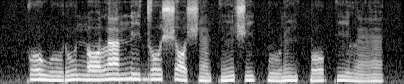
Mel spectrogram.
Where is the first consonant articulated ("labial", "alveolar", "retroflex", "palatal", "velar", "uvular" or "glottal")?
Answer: velar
